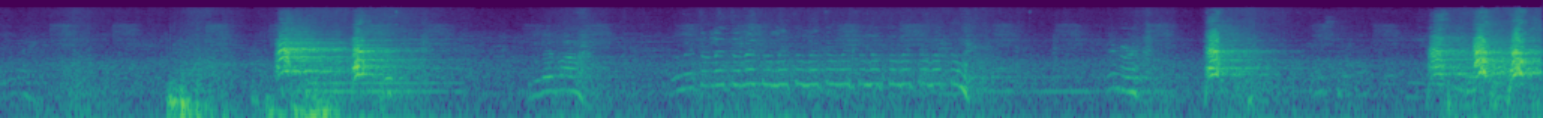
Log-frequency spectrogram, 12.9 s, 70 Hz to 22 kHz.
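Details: Timmy, a Shetland Sheepdog, is out on an agility course on the 4th of July. Short bursts of sharp barking come in separate clusters, with human speech and quieter sounds in between.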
